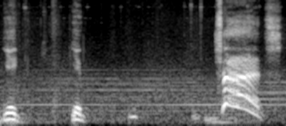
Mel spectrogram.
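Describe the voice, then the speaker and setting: An actor playing a rude, halting thug on guard at a door in a fantasy game. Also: male voice, very high-pitched, huge pitch swings, bright, forceful tone, faint music behind, heavily acted. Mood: belligerent. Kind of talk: video game dialogue.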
